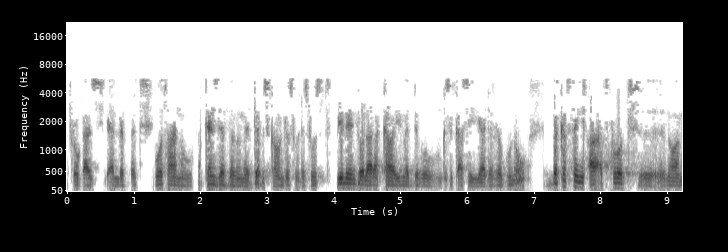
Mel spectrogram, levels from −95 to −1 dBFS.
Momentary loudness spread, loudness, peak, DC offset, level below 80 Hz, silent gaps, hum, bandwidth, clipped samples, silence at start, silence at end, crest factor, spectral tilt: 11 LU; -32 LUFS; -14 dBFS; under 0.1%; -62 dBFS; none; none; 5.8 kHz; under 0.1%; 0.05 s; 0 s; 18 dB; -5.5 dB/octave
